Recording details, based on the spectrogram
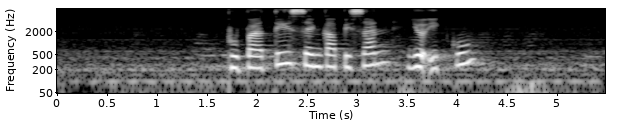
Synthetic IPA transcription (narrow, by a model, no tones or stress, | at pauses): b̥ṳpat̪isɪŋkapisanjoʔiku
